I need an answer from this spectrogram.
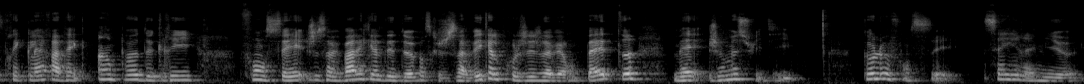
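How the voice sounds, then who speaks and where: A woman hosting her knitting podcast in a casual, chatty way, often pausing with hesitant fillers. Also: medium pitch. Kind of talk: casual chat.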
